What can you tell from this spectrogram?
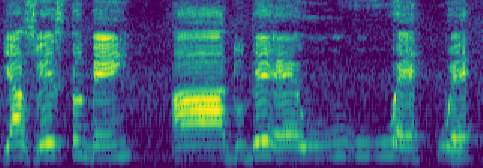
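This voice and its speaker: A man with a Cearense Brazilian accent teaching a Portuguese lesson, explaining slowly and checking in with "né?" after nearly every phrase. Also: high voice, steady tone, sharp tone, slight background noise. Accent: Ceará, Brazil. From Ceará, Brazil. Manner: explains slowly, tags lines with "né?", repeats words. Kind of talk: recorded online lesson.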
